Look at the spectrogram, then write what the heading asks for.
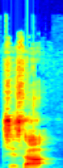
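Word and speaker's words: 時差: 지사. 지사. 뒷글자가 액자라. 금액의 액자. 액수의 차이. 차액이 되겠네요.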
